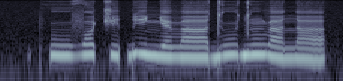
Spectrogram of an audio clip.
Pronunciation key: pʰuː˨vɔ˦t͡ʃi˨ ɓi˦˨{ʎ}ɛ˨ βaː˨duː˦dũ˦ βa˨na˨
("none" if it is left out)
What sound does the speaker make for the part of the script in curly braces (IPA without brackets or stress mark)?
ɲ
